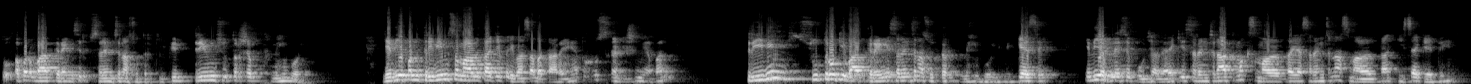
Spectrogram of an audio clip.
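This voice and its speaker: A man teaching a chemistry class, who asks questions and answers them himself and repeats key terms slowly so students can write them down. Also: a little high, expressive, a little mellow, reverberant, poor audio. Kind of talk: classroom lecture.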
